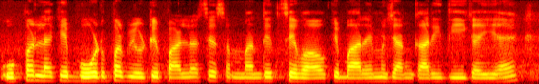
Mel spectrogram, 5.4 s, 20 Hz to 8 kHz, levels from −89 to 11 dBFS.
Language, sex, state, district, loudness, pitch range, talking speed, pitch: Hindi, male, Uttar Pradesh, Lalitpur, -16 LUFS, 130-150 Hz, 190 wpm, 140 Hz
